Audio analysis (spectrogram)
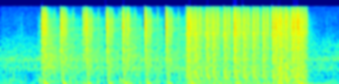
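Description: Shotgun gunfire in the mobile game BGMI comes as a rapid run of sharp, loud blasts, about a dozen shots in quick succession with a brief pause midway, then a denser burst.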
